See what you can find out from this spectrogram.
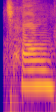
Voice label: "cang1", Chinese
